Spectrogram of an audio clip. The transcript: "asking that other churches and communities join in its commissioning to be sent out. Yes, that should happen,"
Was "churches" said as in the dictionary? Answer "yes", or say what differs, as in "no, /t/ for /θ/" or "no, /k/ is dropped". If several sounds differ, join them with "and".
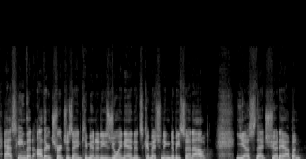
yes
